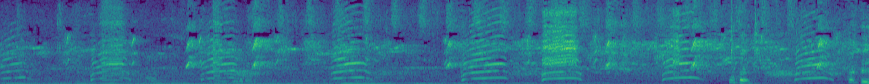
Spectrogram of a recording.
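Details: A juvenile Australian magpie named Cheeky, from a resident family that visits a front yard daily, gives repeated arched, squeaky whistled calls about once a second while its parents eat lunch; the owner says it is hungry; a person talks over a low hum.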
